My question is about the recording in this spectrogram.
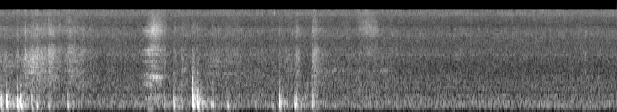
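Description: A dachshund puppy gives a few short, low vocal sounds while playing with a plush toy in the first three seconds, then only a faint steady hiss remains.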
